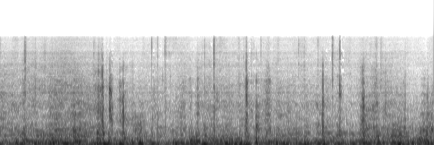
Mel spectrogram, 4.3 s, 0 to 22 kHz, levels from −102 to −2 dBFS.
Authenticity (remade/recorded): remade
